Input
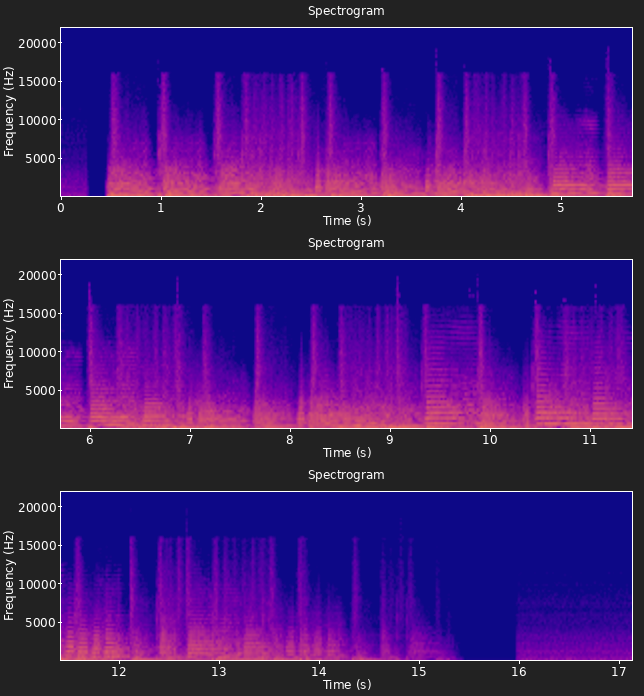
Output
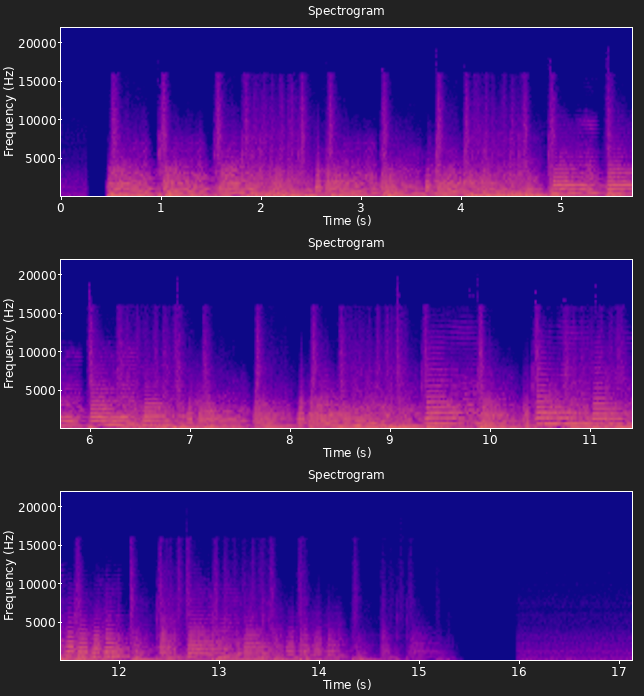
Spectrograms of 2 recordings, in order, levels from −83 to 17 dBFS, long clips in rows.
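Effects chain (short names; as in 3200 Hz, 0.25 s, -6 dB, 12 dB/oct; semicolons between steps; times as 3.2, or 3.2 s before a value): low shelf 63 Hz -6.5 dB; gain -1 dB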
